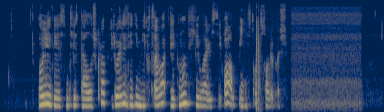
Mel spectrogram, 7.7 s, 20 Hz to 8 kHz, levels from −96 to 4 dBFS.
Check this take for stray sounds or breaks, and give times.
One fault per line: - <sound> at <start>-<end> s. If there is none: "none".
none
